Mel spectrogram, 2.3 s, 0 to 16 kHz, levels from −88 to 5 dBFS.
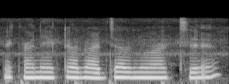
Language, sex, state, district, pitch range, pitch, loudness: Bengali, female, Assam, Hailakandi, 200-205 Hz, 200 Hz, -11 LUFS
